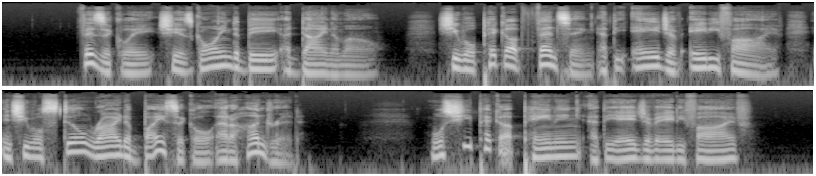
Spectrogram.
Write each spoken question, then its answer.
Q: Will she pick up painting at the age of 85?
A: No, she won't pick up painting at the age of 85.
